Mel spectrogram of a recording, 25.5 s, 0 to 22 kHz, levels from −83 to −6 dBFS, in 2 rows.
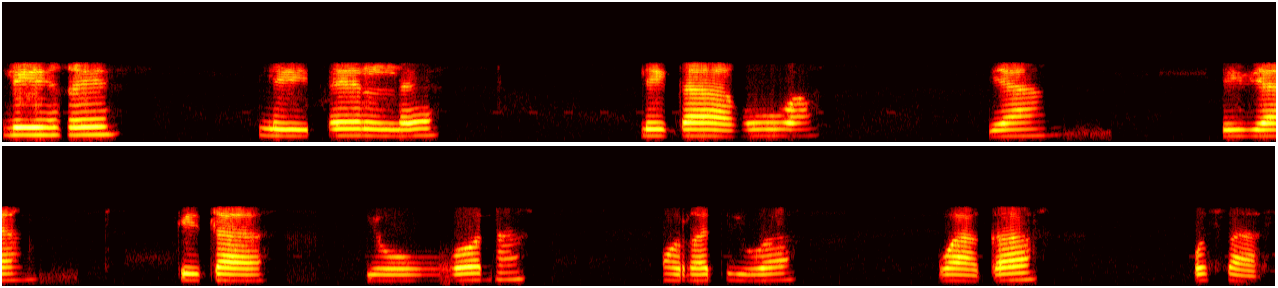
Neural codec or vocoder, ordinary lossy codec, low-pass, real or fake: none; none; 3.6 kHz; real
